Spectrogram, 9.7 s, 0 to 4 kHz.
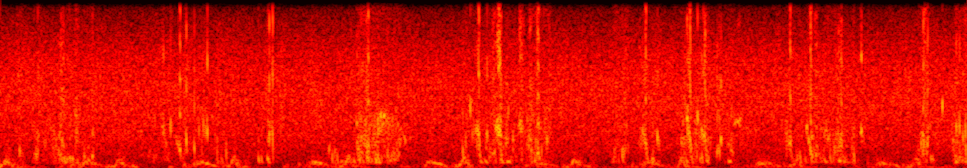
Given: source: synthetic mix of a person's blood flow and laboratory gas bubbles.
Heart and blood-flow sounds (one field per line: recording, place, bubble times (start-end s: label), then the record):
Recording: Doppler ultrasound of blood flow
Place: precordium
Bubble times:
0.16-0.25 s: bubbles
0.30-0.97 s: bubbles
1.47-2.31 s: bubbles
2.55-2.77 s: bubbles
3.26-3.48 s: bubbles
3.50-4.08 s: bubbles
4.60-5.52 s: bubbles
6.11-6.33 s: bubbles
6.38-6.63 s: bubbles
6.79-7.43 s: bubbles
7.82-8.70 s: bubbles
9.14-9.68 s: bubbles
From the record:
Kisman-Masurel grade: 444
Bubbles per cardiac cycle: continuous sound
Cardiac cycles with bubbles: 100%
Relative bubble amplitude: maximal (0.775 to 0.999)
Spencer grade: 4 (maximum detectable bubble signal sounding continuously throughout systole and diastole of every cardiac period, and overriding the amplitude of the normal cardiac signals)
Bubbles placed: only in the low amplitude regions of the cardiac cycle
